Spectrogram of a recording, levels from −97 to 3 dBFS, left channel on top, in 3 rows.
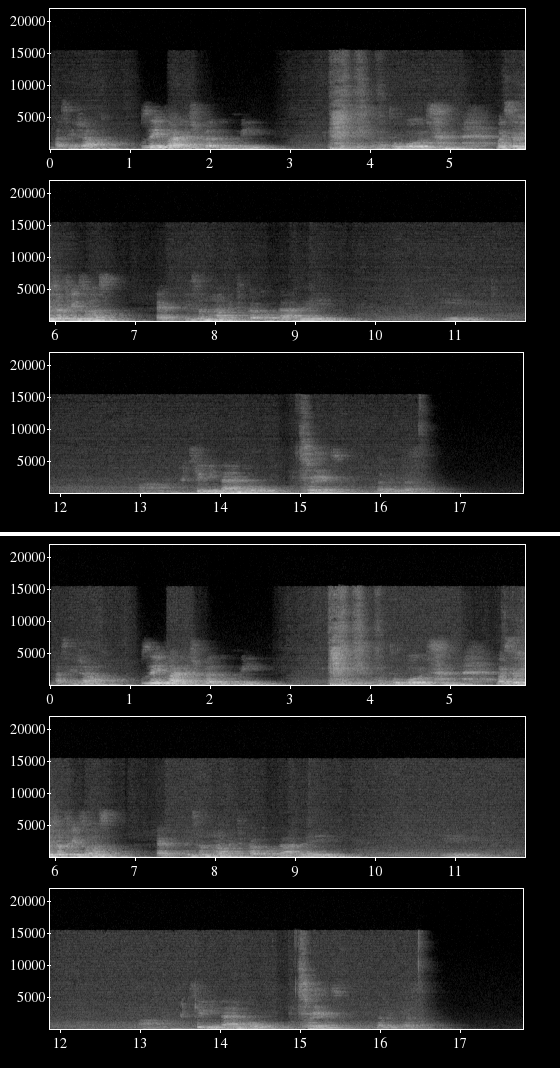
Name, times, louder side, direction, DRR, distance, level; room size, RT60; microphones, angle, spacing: voice 1, 0.1-0.7 1.1-2.6 3.6-6.7 7.3-9.5 10.8-11.3 13.0-14.7 15.0-15.5 15.9-16.6, left 2 dB, 20° left, -8 dB, 1.1 m, -28 dB
voice 2, 3.5-3.9 15.0-15.4, right 1 dB, 60° right, -3 dB, 0.7 m, -30 dB
3.8 x 2.2 x 3.3 m, 1.1 s
head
